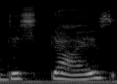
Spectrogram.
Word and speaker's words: disguise: uh g-i-l okay so disguise and you pronounce it as d-i-s-g-i-s-e and not with it you because the u is silent the seventh word we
